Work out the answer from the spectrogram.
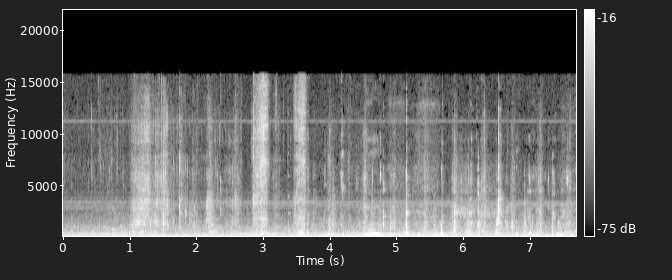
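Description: A person chewing a mouthful of salad flatbread close to the microphone: faint wet mouth clicks and soft crunches, with a short "mm" hum about halfway through.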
